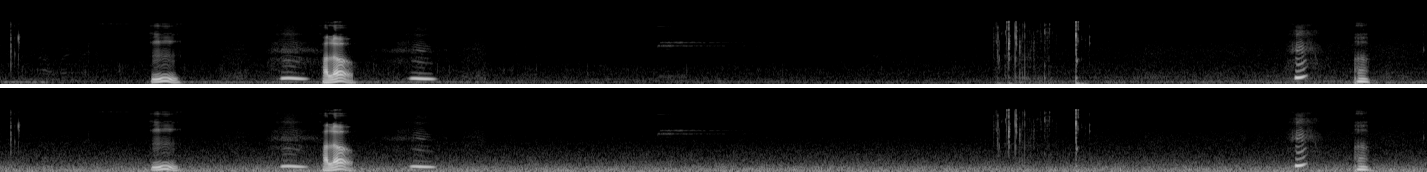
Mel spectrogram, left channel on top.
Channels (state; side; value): noise; right; rumble, 11 dB below the sound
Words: হুম, হুম ভালো। হুম হুম হ্যাঁ,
